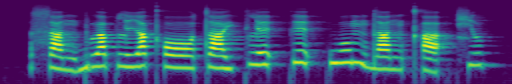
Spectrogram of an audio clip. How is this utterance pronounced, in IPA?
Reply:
sa˨˩nbɯ˦˥a̯pli˦˥a̯kʰɔː˧ ta˧jkle˥˩ʔ ke˥˩ʔkwo˥˩m da˧nkʰa˨˩ʔt͡ɕɯ˥˩k̚

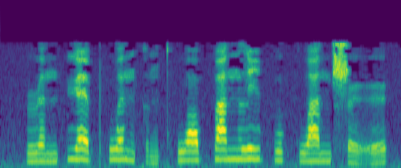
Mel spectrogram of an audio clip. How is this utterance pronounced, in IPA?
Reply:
ɻə˧˥npɥɛ˥˧ pʰwə˥˩nkɤ˩ŋkʰwɔ˥ pa˥nli˥˧ pu˥˩kwa˥nʂɻ̩˨˩˦

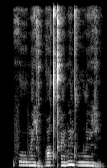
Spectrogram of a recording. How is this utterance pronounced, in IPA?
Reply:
foː˧βẽ˧ʑo˩bʱoː˧tˤ kʰẽ˧βĩ˥dʱuː˧lĩː˧ ʑi˩

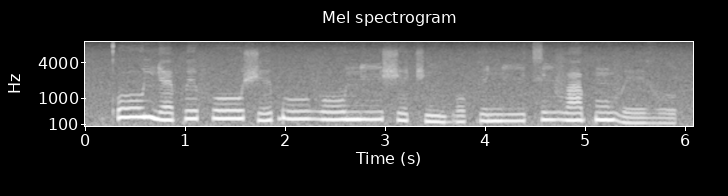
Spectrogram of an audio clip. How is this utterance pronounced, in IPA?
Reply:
kʼoː˦ɲɛ˨pɪ˦ foː˦ʃɪ˨˦ ɓuː˦voː˦ɲiː˦ ʃɪ˦t͡ʃĩ˨ bo˨kɪ˦ɲiː˦ t͡si˦va˦kʷũ˦ veː˨ɣʊ˨

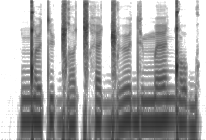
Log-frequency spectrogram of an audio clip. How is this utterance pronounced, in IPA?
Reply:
ŋ͡ǃøtyɡ͡ǁɐːǁʰɛ ɡ͡ǁʏːdy mɛŋ͡ǃoɡ

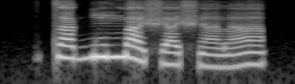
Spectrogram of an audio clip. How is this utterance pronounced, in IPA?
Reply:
ta˦ ɡ͡bũ˦ma˦˨ʃa˨ ʃã˨lã˨˦

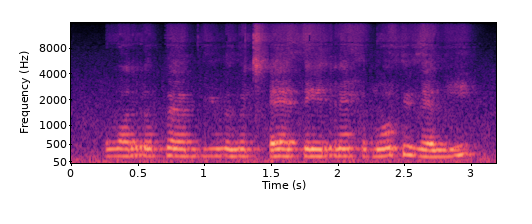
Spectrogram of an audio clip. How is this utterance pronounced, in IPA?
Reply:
βɔropœ bʱywɵwɵt͡sʼɛ θerɛ̃ hɵbɔ̃θy ðɛ wi

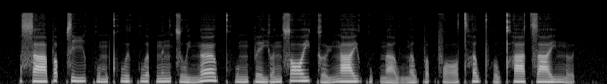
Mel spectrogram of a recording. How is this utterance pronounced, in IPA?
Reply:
saː˨pɐ˥p̚siː˨˧ kʷɐ˨˥mkʷʰe˧j kʷɛː˧p̚n̪ɪ˧ŋt͡suː˨˩j n̪œː˥ kʷʰɪ˨˧ŋpe˨j ɵ˧nsɔː˥j kɵ˨˥ɥŋaː˥j kʷɐ˨p̚n̪aː˨˩w n̪ɐ˨˧wpɐ˨˥p̚fɔː˨˥ t̪ʰɐ˥wpʰo˨˩wkʰaː˥ t͡saː˥j n̪ɵ˨˥t̚

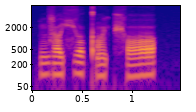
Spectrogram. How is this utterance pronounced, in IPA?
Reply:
nzɔçokʼɔ̃ t͡ʃʰɔ

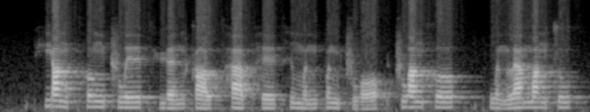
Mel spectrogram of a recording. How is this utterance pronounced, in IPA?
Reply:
pʰjɑ˥˩ŋ t̪ʰɤ˥ŋ ʈ͡ʂwe˥ɪ̯t̪ʰɥɛ˧˥nkɑ˧˥ʊ̯t̪ʰä˥˩ pʰe˧˥ɪ̯t̪ʰi˧mə˧˥npə˥˩n ʈ͡ʂwɔ˧˥ | ʈ͡ʂwɑ˥ŋxɤ˥ | pʰwə̰˨˩nlä˥mɑ˥ŋt͡su˥

